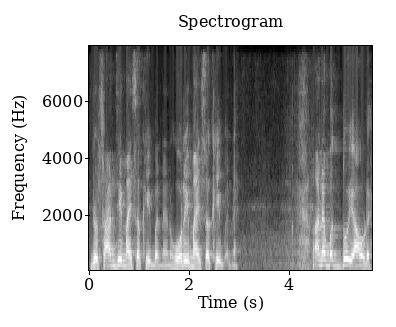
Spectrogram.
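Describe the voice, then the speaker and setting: A woman's voice: on the low side, sing-song, measured pace, a little hiss or hum. Older woman giving a devotional talk. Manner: storytelling, acting out family anecdotes. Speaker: devotional speaker. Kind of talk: devotional satsang discourse.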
